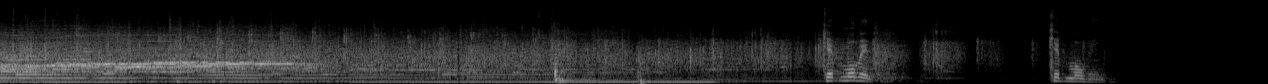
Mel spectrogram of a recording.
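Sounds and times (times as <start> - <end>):
crowd clapping: 0.0 - 11.1
speech: 8.2 - 9.0, 10.5 - 11.2.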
